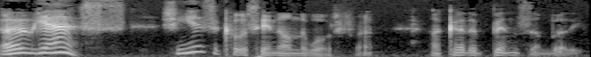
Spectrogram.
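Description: A man hosting a podcast and casually discussing films, in a halting, hesitant way that often doubles back on itself. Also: medium pitch, wildly swooping pitch, sharp tone, no echo, low-quality recording. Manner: halting, hesitant, frequent self-interruptions. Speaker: podcast host.

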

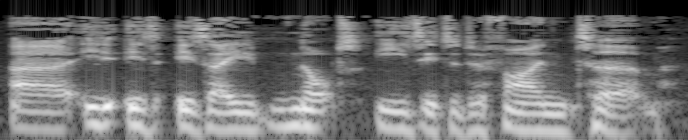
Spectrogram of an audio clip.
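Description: Guy on a film podcast, raspy but bright voice, explains stuff analytically, doubles up words as he goes. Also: medium pitch, fairly even intonation, unhurried. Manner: analytical, explanatory, repeats words while thinking. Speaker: podcast host. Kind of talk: conversational film discussion.

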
